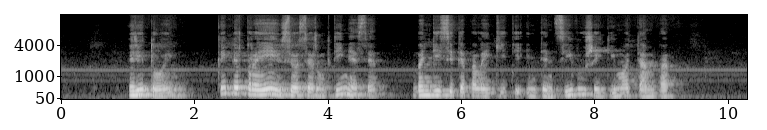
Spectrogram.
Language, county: Lithuanian, Utena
